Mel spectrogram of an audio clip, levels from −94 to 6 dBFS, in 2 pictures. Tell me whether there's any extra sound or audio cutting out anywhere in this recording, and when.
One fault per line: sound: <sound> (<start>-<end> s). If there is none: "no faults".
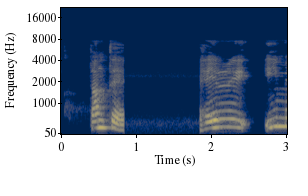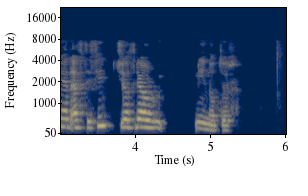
no faults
